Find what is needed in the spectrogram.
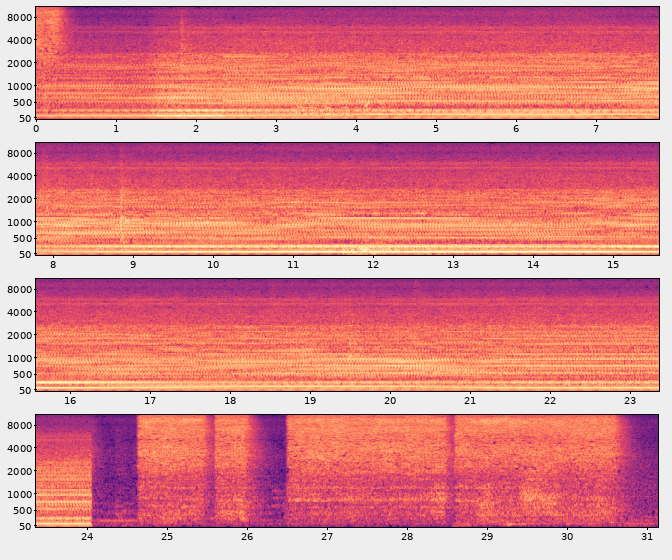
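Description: Undercoat spray gun hissing as underseal is sprayed onto a vehicle's underside, over a steady mechanical hum. The hum stops about three-quarters of the way in, and the spraying then comes in several separate bursts.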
